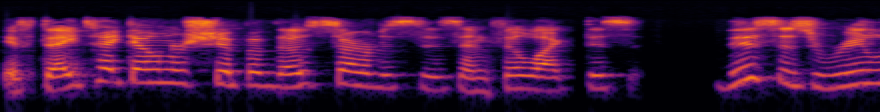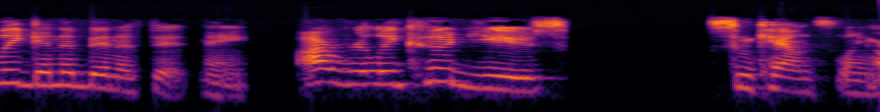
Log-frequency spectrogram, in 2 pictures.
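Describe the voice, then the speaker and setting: In a quiet background, a woman speaks at a fairly high pitch with lively intonation. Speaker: volunteer trainer. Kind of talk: training presentation. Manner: fast.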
